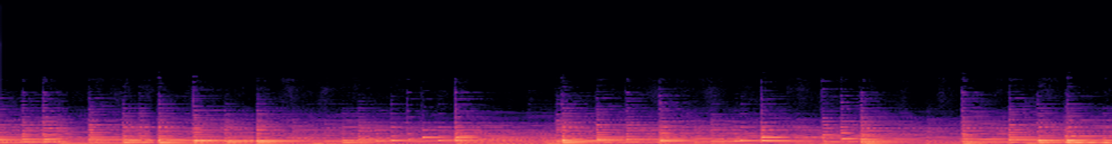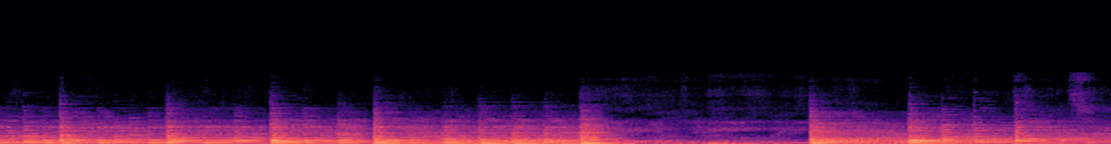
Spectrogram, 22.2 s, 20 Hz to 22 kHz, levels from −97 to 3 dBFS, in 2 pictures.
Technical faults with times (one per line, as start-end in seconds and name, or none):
none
